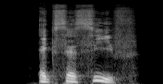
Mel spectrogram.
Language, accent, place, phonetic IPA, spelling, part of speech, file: German, Germany, Berlin, [ˌɛkst͡sɛˈsiːf], exzessiv, adjective, De-exzessiv.ogg
- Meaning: excessive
